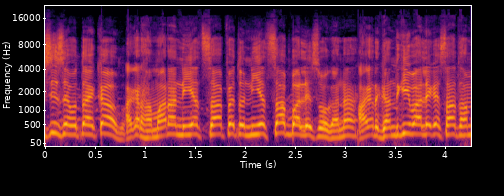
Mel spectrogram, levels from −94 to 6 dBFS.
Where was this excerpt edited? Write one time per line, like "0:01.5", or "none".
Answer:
0:00.8
0:03.1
